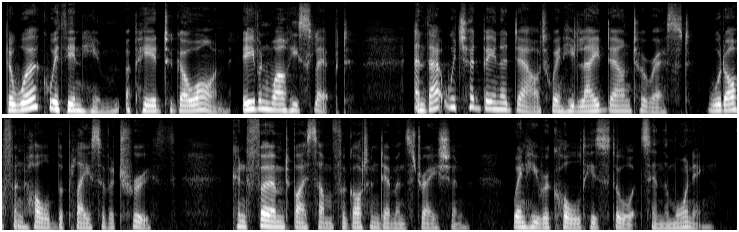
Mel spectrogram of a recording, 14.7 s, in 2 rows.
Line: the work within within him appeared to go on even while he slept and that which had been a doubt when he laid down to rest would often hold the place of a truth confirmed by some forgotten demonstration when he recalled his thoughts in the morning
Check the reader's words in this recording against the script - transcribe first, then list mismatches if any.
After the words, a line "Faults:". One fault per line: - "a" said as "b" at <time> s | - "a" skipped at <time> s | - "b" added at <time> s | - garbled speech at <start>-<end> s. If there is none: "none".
the work within him appeared to go on even while he slept and that which had been a doubt when he laid down to rest would often hold the place of a truth confirmed by some forgotten demonstration when he recalled his thoughts in the morning
Faults:
- "within" skipped at 0.8 s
